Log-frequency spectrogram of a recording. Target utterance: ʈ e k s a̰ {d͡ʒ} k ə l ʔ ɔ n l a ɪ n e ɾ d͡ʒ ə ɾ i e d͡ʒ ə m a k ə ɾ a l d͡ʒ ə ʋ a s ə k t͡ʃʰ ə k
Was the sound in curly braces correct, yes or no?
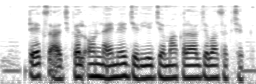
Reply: yes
